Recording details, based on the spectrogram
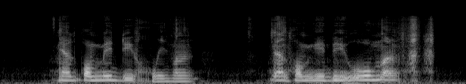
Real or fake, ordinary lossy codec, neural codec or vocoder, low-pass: fake; AAC, 64 kbps; autoencoder, 22.05 kHz, a latent of 192 numbers a frame, VITS, trained on many speakers; 9.9 kHz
